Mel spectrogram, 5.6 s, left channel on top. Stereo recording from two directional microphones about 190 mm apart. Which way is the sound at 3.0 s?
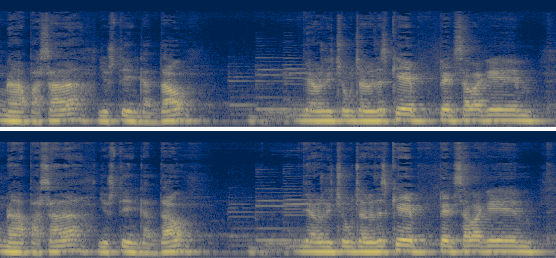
Centre (ahead or behind).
